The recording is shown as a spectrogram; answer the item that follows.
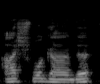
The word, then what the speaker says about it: ashwagandha: couple of videos ago ashwagandha and I know I'm pronouncing that right ashwagandha it's a higher Vedic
